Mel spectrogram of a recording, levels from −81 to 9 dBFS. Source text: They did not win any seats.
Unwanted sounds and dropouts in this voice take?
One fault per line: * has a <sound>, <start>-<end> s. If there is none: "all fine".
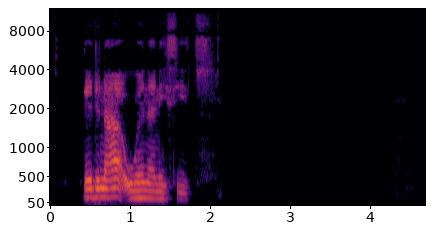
all fine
